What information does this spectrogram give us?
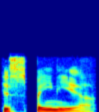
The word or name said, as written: Hispania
